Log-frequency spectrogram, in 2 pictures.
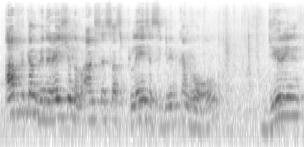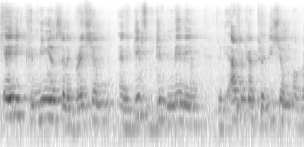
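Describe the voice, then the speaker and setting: A priest from South Sudan, giving a measured, earnest talk to a student gathering. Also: male voice, fairly high pitch, a little mellow, slight background noise. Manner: slow, measured, earnest speaking. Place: large room on a college campus. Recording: echoey room from far off.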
